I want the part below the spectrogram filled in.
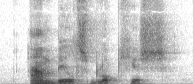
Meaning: plural of aambeeldsblokje
- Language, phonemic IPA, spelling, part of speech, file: Dutch, /ˈambeltsˌblɔkjəs/, aambeeldsblokjes, noun, Nl-aambeeldsblokjes.ogg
